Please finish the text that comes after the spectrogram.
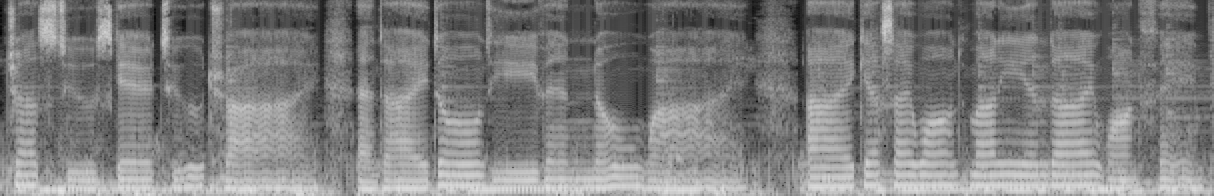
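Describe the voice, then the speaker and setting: A woman's voice: a bass voice, steady tone, very slow. A woman singing a plaintive, lullaby-like song with guitar. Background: guitar music.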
